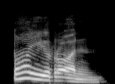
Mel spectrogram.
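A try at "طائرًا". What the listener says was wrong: Ya, to'iron. Begitu.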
